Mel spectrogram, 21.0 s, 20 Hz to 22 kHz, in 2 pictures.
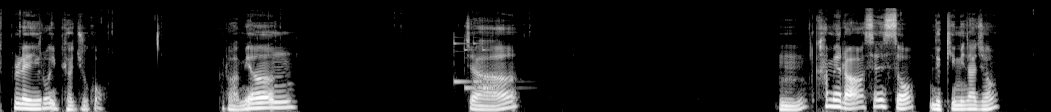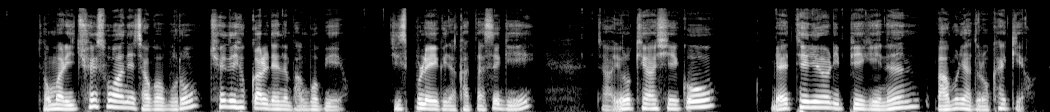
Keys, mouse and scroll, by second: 0.1 click, 0.8 Tab, 0.8-1.1 scroll down 1, 1.1 click, 1.6 shift+middle click, 1.6-2.5 shift+scroll down 4, 2.5 shift+middle click, 2.8 middle click, 3.9 click, 4.2 scroll up 1, 4.6 click, 5.2 click, 5.5 scroll down 1, 5.7-6.2 middle drag, 6.2-6.9 scroll up 3, 6.9 scroll up 1, 7.1-8.5 shift+middle drag, 8.5 scroll down 1, 8.8 shift+middle click, 9.7-10.0 scroll up 2, 10.3-10.6 shift+middle drag, 13.1 shift+middle click, 13.8-14.1 scroll down 2, 14.1 middle click, 15.4 scroll down 1, 15.7 `, 16.0 scroll down 1, 16.3 shift+middle click, 16.5-18.5 scroll up 3, 18.5 shift+middle click, 18.8-19.3 middle drag, 19.8 shift+middle drag.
